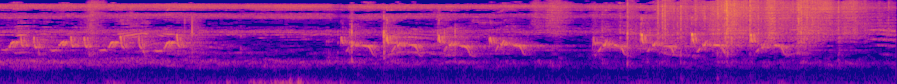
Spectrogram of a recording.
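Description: A bird chirping in a quick series of short, repeated notes that slide downward. Late on, a soft fizzing hiss of a Coca-Cola bottle spraying a Mentos-triggered foam fountain.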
